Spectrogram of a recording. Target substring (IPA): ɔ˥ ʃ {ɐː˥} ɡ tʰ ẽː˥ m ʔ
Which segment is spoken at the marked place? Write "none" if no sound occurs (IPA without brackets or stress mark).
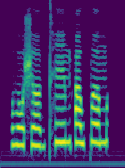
ɐː˥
